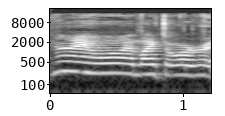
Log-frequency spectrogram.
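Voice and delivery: high, goofy puppet voice ordering food; silly high puppet voice; Muppet ordering voice. Retold or imitated. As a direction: play a cheerful Muppet at the drive-thru window. Muppet voice at the drive-thru.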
